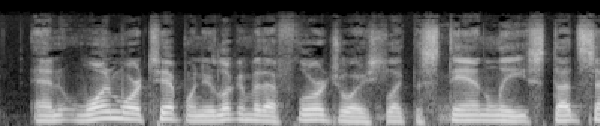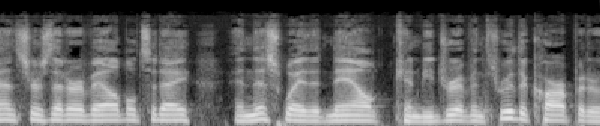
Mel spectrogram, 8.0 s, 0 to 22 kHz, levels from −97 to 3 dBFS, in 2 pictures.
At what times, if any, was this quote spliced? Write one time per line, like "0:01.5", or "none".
0:02.6
0:05.4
